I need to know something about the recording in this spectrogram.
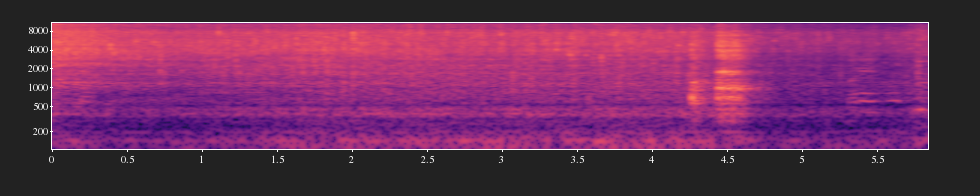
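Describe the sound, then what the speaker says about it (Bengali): Marinated chicken pieces fry in a wok over a high gas flame, a loud continuous sizzle with a low burner rumble beneath and a brief knock of utensils near the end. "কড়াইয়ের মধ্যে দিয়ে মাংসটা অল্প করে ভেজে নেব।"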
